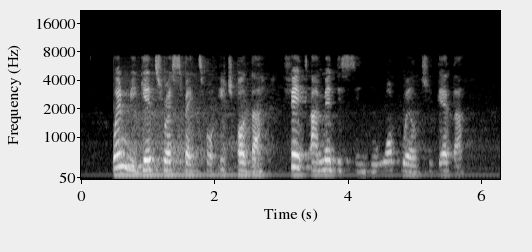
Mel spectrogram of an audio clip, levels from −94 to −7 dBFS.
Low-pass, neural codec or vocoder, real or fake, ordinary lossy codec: 7.2 kHz; none; real; none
